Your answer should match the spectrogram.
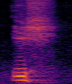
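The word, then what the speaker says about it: ich: as shore Shah for example I സി എച്ച് ഇഷ് it means I ഓർ ബി you Lord C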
